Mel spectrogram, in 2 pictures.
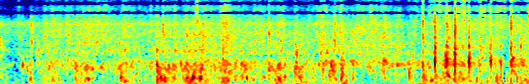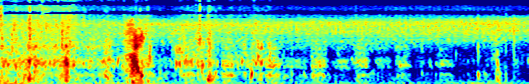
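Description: Splashing footsteps of a dog wading through a shallow creek, an irregular patter of steps in the water, with one brief high sound falling in pitch about two-thirds of the way in. Near the end the splashing eases to a quieter steady trickle of water.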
